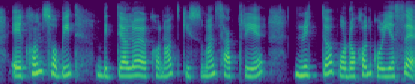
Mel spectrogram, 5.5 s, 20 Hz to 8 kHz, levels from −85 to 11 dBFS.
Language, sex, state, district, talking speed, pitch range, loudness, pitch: Assamese, female, Assam, Kamrup Metropolitan, 110 wpm, 230-280 Hz, -17 LUFS, 245 Hz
